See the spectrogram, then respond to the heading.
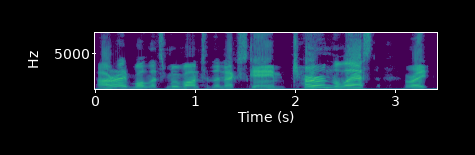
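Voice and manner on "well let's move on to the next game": usual speaking voice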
